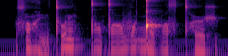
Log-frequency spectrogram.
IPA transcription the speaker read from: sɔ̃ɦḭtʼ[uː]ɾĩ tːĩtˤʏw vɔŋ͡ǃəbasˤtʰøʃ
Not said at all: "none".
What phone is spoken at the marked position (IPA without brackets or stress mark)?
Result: u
